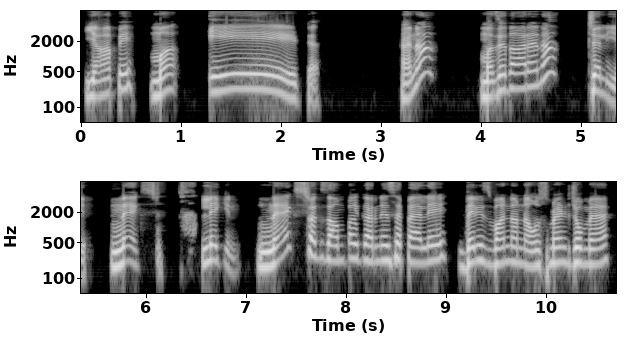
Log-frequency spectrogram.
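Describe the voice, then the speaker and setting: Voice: medium pitch, fairly bright tone, clean tone, no echo. Patient phonics teacher, dry close recording. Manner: slow, question-and-answer explaining. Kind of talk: classroom phonics lesson.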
